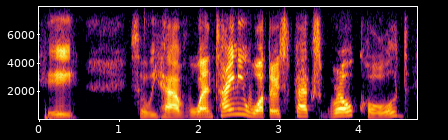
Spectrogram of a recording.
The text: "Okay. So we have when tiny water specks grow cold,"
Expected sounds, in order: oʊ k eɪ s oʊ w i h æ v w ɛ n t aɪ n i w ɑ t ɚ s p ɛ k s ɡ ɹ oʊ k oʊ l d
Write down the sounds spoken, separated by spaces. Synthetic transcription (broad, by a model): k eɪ s oʊ w i h æ v w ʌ n t aɪ n i w ɑ t ɚ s p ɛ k s ɡ ɹ oʊ k oʊ l d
